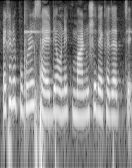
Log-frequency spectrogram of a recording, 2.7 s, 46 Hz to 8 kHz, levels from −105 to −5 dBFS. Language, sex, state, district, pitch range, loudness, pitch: Bengali, female, Tripura, West Tripura, 225-275 Hz, -15 LUFS, 245 Hz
